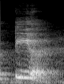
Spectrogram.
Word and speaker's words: tear: टी मतलब जो focus करते हो किस पे करते हो, ई पे करते हो, टीयर.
